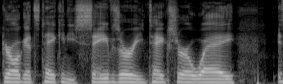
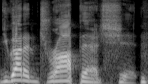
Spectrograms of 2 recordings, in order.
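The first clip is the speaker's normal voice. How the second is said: mock stern scolding; 5 semitones higher, 6 dB louder than usual. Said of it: "He's like".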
